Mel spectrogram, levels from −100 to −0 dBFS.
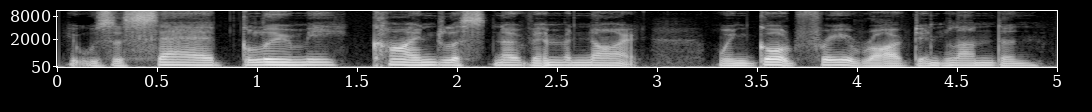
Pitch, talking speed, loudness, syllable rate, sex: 135 Hz, 155 wpm, -17 LUFS, 4.8 syllables/s, female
